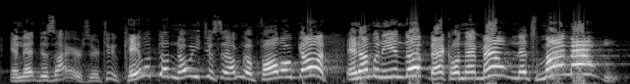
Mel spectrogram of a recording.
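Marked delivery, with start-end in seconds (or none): 1.2-6.2 high, loud exhortation; loud high call. Real, not acted. Preacher calling young lady and young man, loud high exhortation.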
